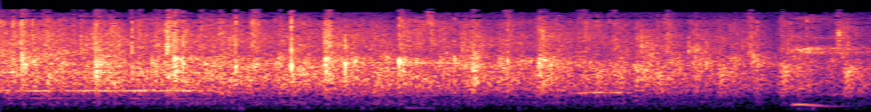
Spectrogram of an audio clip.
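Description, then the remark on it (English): An audience breaks into steady, dense applause for the afternoon workshop leaders, many hands clapping at a fairly even loudness for about four seconds, with a faint cheer or two mixed into the clatter. “Can we give it up for our afternoon workshop leaders?”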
